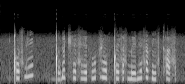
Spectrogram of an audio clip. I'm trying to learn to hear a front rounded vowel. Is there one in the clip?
no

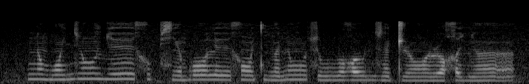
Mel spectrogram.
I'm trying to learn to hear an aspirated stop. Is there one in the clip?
no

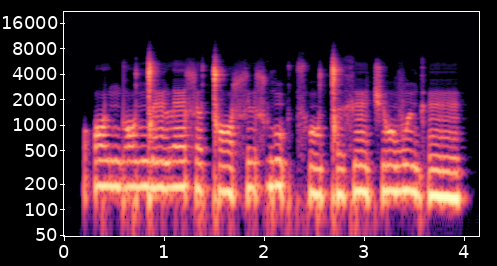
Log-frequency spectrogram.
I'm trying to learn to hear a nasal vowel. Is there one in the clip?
yes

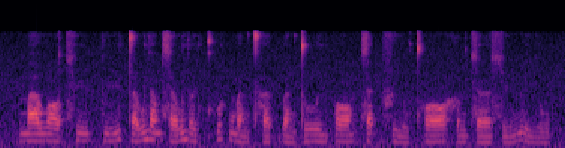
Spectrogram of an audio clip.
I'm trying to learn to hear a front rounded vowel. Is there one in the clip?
yes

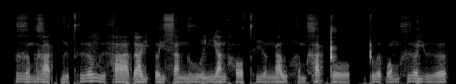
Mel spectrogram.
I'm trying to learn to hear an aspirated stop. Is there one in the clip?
yes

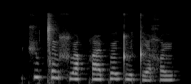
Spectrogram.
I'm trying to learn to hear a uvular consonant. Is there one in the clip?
yes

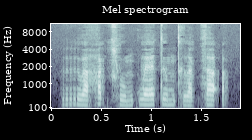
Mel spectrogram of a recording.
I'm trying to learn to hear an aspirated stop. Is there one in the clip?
yes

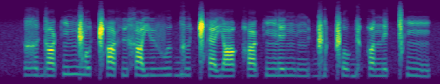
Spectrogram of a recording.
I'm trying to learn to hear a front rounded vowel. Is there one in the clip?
yes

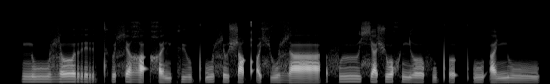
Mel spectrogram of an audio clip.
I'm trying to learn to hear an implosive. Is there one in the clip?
no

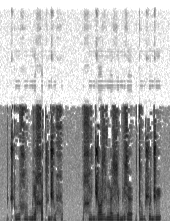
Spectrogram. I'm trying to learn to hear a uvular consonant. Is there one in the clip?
yes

